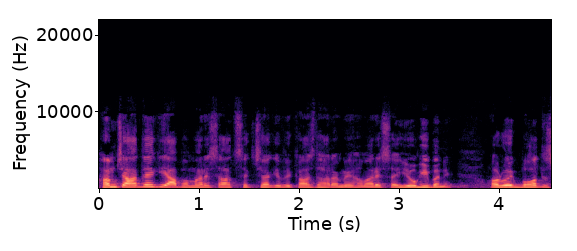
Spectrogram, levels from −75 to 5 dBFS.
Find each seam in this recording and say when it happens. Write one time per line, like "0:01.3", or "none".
none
